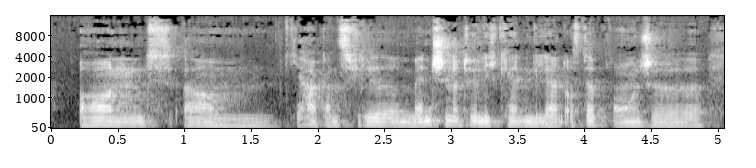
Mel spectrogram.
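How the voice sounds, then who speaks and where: Amid noticeable background noise, a man at a medium pitch speaks with monotone, flat intonation. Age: 30s. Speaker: pilot and former paralympic sailor. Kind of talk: casual interview. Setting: half-emptied apartment.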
